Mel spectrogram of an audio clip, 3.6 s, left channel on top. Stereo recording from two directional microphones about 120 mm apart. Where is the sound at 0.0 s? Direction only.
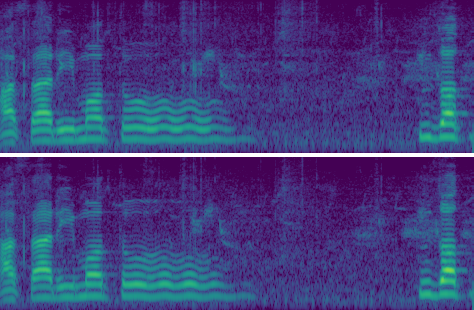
20° right (ahead or behind).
